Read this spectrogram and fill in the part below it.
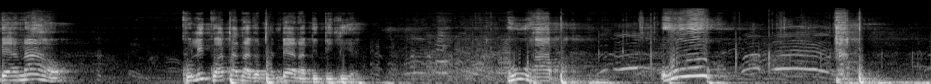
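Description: A man speaks forcefully into a microphone over a loudspeaker.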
